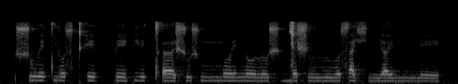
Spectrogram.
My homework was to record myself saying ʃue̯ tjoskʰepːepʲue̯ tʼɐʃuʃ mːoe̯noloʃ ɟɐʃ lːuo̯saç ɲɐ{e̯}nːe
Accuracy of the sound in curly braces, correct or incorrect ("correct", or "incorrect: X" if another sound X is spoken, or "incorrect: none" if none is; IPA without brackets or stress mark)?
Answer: correct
